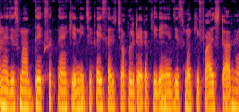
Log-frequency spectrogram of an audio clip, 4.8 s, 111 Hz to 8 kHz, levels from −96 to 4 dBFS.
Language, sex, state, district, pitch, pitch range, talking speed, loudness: Hindi, male, Gujarat, Valsad, 120 Hz, 115-125 Hz, 225 wpm, -15 LUFS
